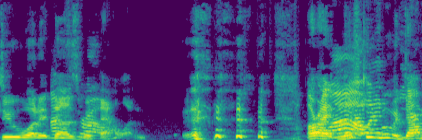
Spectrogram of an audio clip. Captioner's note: laughing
